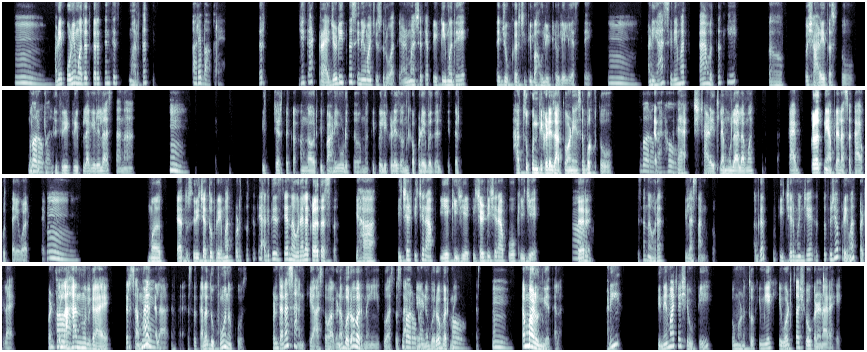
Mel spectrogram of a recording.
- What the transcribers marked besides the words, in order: in English: "ट्रॅजेडीतनं"; other background noise; tapping; in Hindi: "टीचर टीचर आप ये कीजिए, टीचर टीचर आप वो कीजिये"; in English: "टीचर"; other noise; in English: "शो"
- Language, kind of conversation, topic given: Marathi, podcast, तुमच्या आयुष्यातील सर्वात आवडती संगीताची आठवण कोणती आहे?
